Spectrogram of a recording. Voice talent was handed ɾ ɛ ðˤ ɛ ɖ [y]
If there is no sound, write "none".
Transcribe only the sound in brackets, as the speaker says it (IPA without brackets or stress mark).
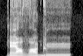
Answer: y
